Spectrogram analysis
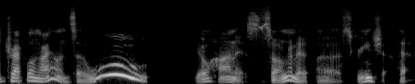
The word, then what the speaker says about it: Johannes: I told you it was Johannes. I'm saying your name wrong this whole time. Oh, terrible. I told you that's how you say his name.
